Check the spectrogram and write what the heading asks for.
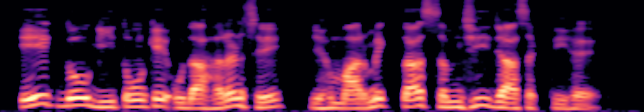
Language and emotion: Hindi, neutral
